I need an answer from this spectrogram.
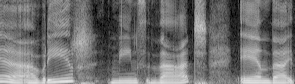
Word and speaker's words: abrir: Abrir, brie. Just like the cheese brie, but a little different pronunciation.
